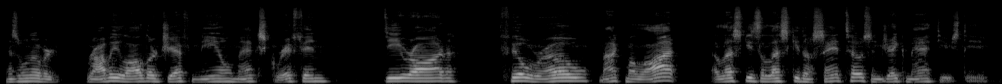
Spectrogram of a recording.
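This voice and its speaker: A man hosts a live prediction stream, chatting casually, thinking out loud and addressing his viewers, now and then trailing off into a mutter. His mid-range voice has fairly even intonation and a measured pace.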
